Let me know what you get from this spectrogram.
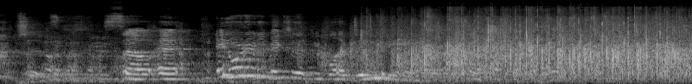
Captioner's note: crowd claps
